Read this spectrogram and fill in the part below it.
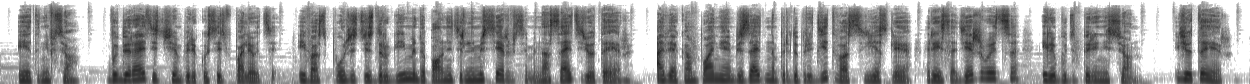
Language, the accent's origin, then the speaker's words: Russian; Far East, Russia; я сама с Дальнего Востока, я прекрасно понимаю, о чем ты сейчас говоришь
